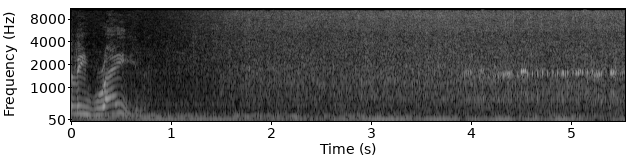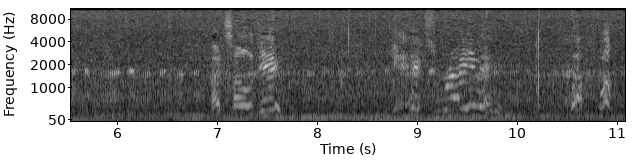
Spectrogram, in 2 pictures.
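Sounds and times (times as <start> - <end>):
low rumble: 0.0 - 11.0
steady rain falling: 0.7 - 11.0
frog calling in pulses: 3.7 - 11.0.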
